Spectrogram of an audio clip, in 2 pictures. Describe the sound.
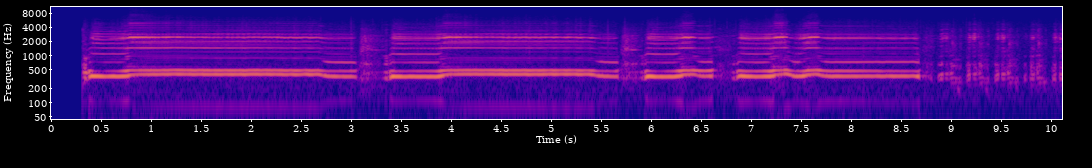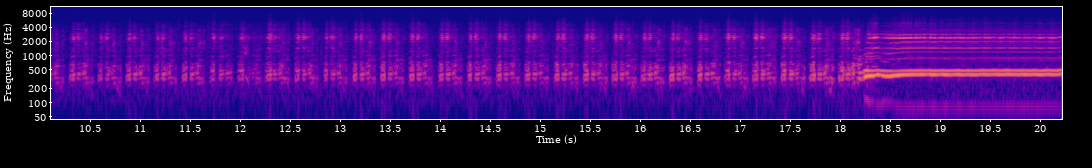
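A harmonica mimics a train: sustained wailing whistle chords, then a steady rapid chugging rhythm of puffed chords that builds, ending on a loud whistle blast. Solo, no voices.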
